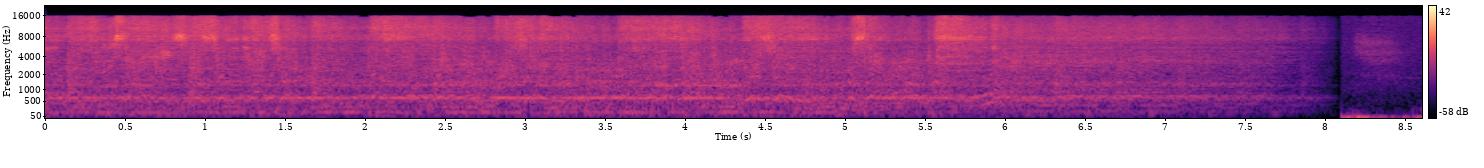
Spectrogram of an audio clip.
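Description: Noisy punk rock band playing: distorted electric guitar, bass and drums with steady cymbal crashes. The music fades out over the last second or two.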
